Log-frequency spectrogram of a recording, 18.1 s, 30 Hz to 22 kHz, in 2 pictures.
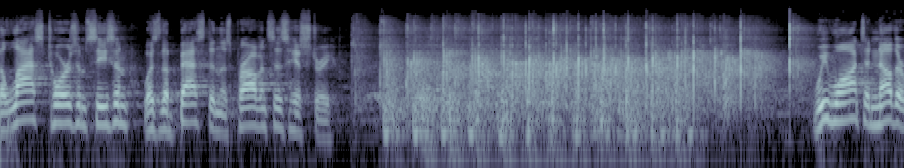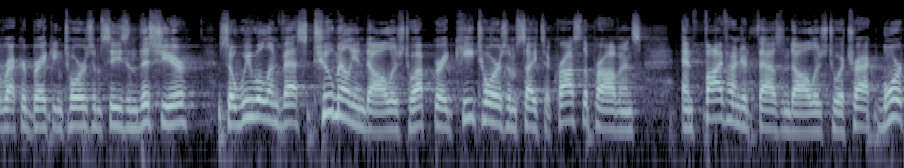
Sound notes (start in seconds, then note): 7.2 some Applause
